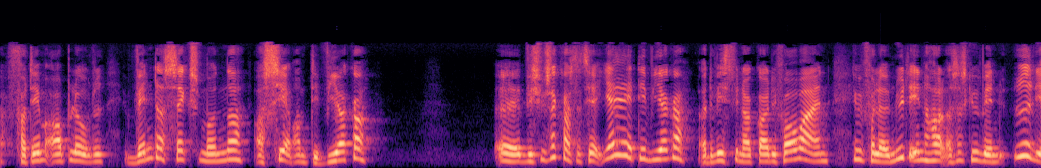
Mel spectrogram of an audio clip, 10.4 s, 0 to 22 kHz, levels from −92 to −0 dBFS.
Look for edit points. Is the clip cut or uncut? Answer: cut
